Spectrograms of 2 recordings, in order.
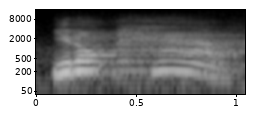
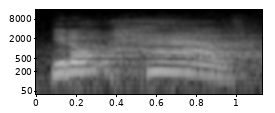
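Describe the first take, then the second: No difference in how they are said.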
